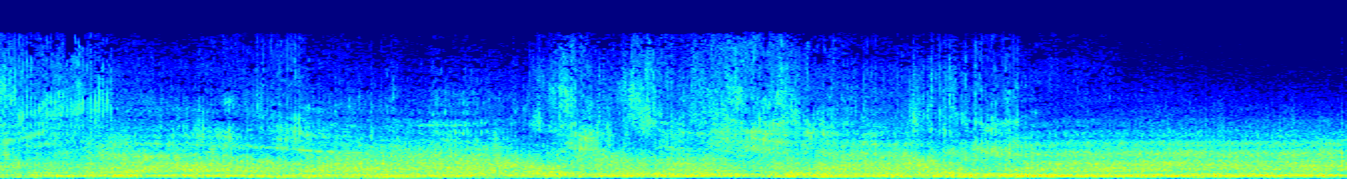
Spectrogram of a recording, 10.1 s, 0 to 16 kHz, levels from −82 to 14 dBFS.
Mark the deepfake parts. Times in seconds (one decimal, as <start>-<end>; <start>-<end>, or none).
1.7-2.3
